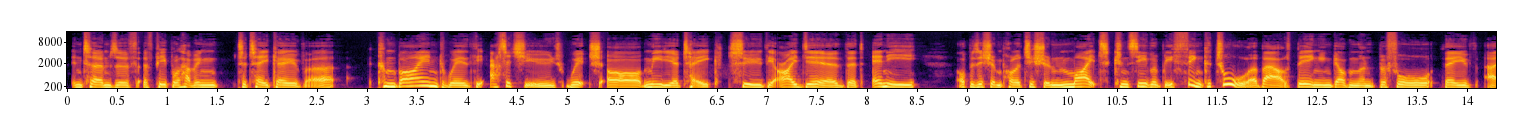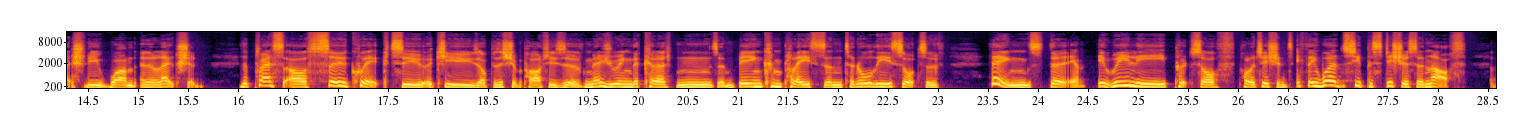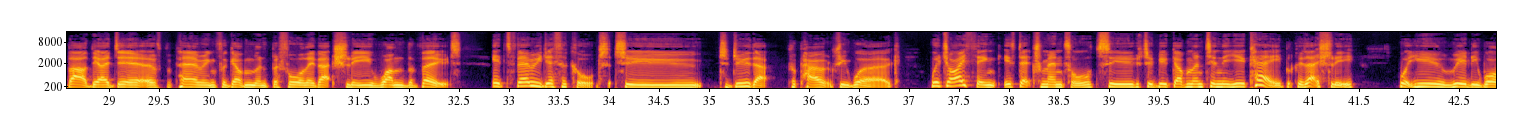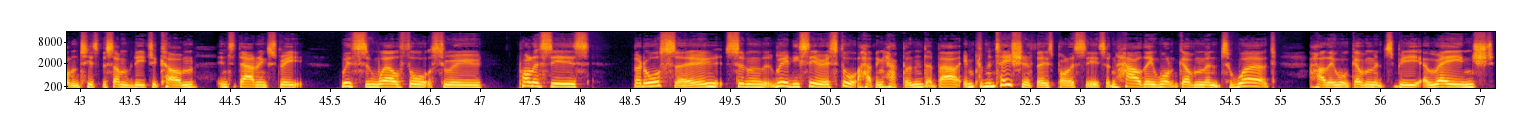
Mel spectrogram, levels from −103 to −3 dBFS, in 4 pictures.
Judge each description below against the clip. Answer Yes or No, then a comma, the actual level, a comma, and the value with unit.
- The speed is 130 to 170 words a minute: Yes, average, 160 wpm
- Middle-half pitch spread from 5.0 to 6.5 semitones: No, average, 4.2 semitones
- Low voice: No, medium, 170 Hz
